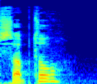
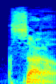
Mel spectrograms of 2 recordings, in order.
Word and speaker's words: subtle: For me, the effects were lovely and subtle. How do you say this word? Subtle? – Subtle. No. Subtle. – But so the B's silent, huh? – Yes, man.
